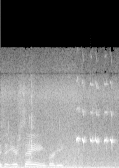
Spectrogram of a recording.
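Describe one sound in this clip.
A bird calls with whistling, gliding notes close by.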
